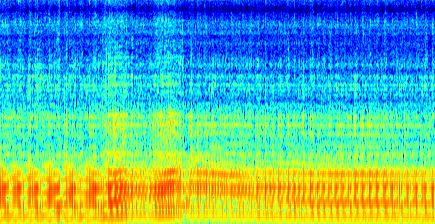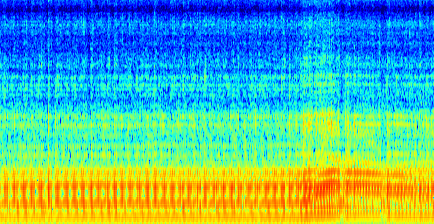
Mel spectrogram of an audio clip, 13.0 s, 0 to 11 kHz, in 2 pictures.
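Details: 1987 Johnson 9.9 long-shaft outboard, cold start on muffs with choke and primer bulb: catches, blips briefly, then steady, even buzzing idle with clean consistent firing; sounds healthy.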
